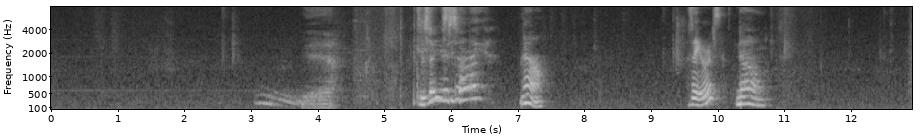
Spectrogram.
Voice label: says yeah unexplained noise then male wtf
